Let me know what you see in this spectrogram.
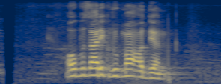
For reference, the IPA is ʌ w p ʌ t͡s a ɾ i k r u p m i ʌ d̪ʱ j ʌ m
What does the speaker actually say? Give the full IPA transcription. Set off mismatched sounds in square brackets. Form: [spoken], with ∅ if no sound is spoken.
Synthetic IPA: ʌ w p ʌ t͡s a ɾ i k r u p m [a] ʌ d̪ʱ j ʌ [n]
